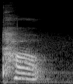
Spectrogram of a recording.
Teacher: So the airflow is completely blocked and then suddenly released. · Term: plosive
